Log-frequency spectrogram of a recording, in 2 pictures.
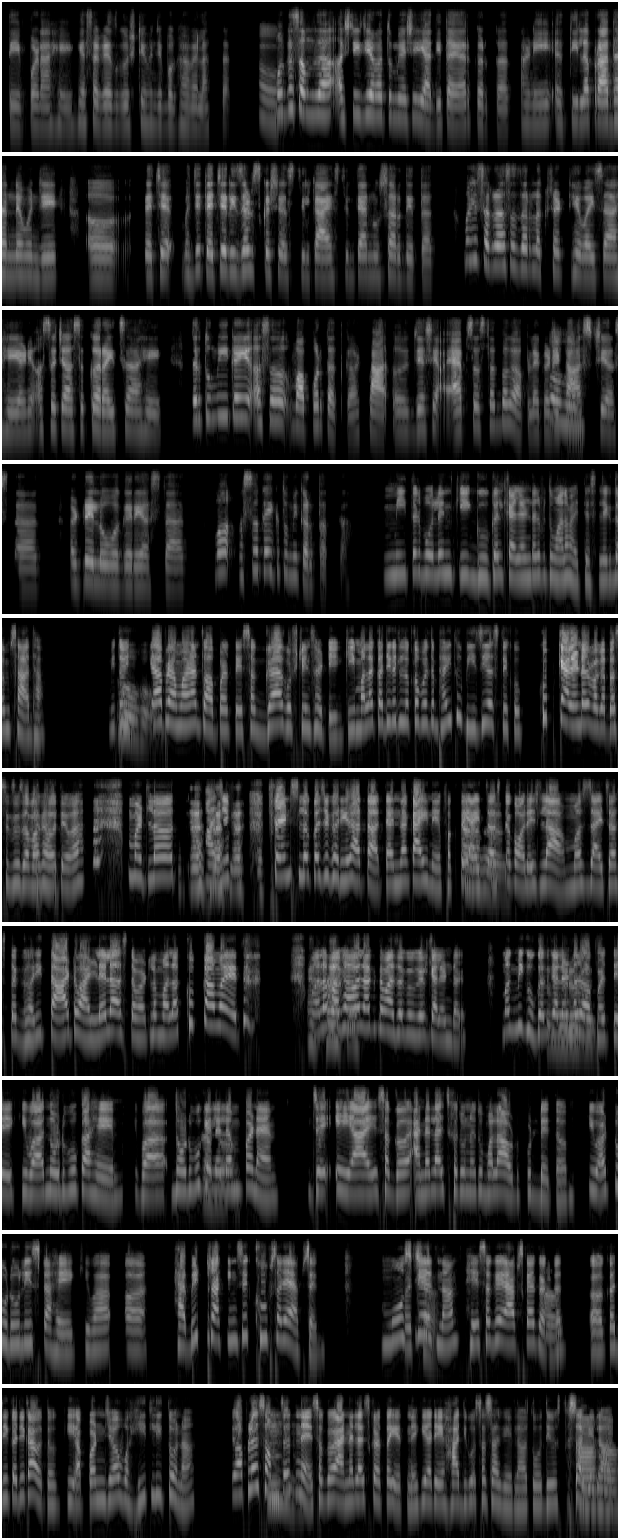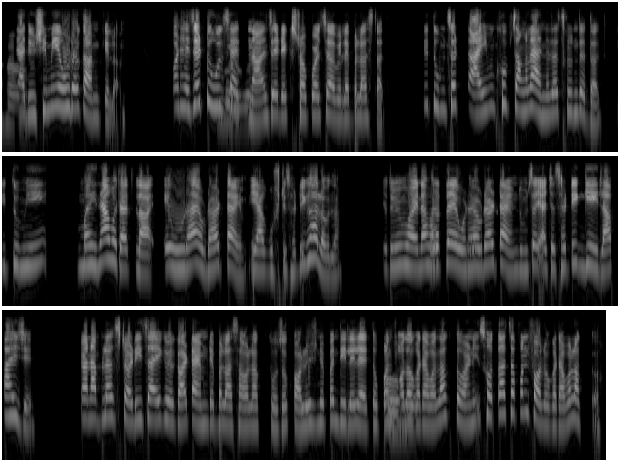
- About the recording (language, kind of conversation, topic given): Marathi, podcast, काम-यादी तयार करणे आणि प्राधान्य देणे
- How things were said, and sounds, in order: in English: "टास्कचे"; stressed: "इतक्या"; laughing while speaking: "खूप कॅलेंडर बघत असते तुझं बघावं तेव्हा"; chuckle; laugh; in English: "फ्रेंड्स"; laughing while speaking: "मला खूप कामं आहेत. मला बघावं लागतं माझं Google Calendar"; laugh; "NotebookLM" said as "NotebookLLM"; in English: "एआय"; in English: "ॲनलाइज"; in English: "आउटपुट"; in English: "टू डू लिस्ट"; in English: "हॅबिट ट्रॅकिंगचे"; in English: "ॲनलाइज"; in English: "डेस्कटॉपवरचे अव्हेलेबल"; in English: "ॲनलाइज"; unintelligible speech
